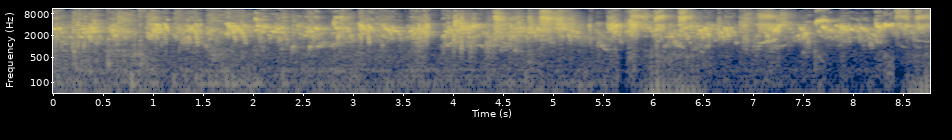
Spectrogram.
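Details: A steady stream of budgerigar chirping: busy, high warbling chatter and short squawks overlapping without pause, several birds calling together.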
